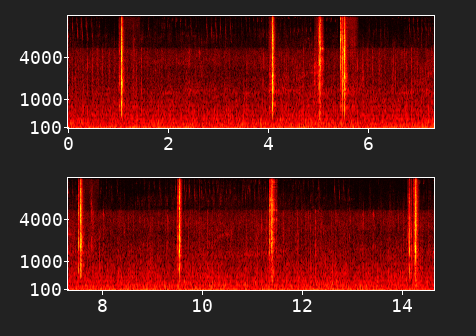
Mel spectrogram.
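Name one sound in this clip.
Sharp metallic clicks sound as gun parts are swapped, every few seconds.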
